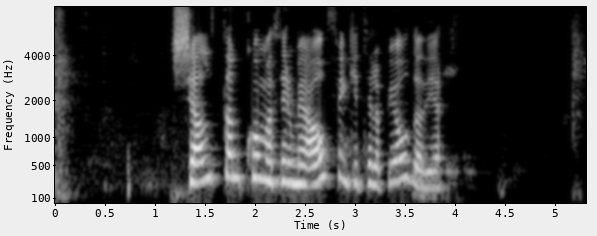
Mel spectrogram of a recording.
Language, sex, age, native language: Icelandic, female, 40-49, Icelandic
